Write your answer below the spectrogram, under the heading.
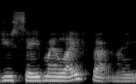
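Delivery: plain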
